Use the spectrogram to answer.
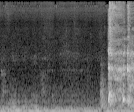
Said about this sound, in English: I start talking and then I start coughing.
